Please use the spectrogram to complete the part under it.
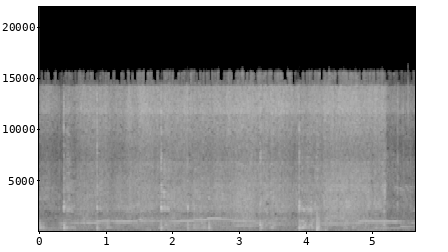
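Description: Ash gourd and egg frying in a pan with ground cumin, a steady hiss of sizzling oil with intermittent scraping and knocking of a spatula stirring, close, with no talk.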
